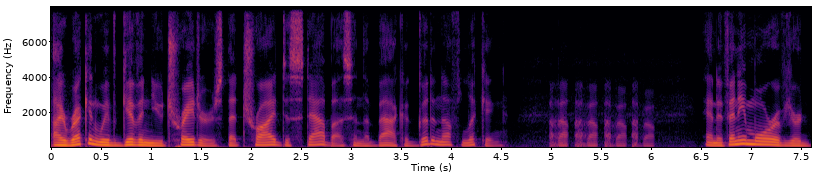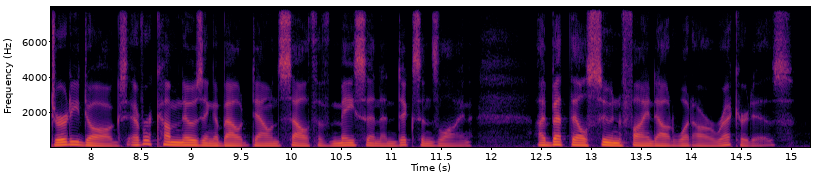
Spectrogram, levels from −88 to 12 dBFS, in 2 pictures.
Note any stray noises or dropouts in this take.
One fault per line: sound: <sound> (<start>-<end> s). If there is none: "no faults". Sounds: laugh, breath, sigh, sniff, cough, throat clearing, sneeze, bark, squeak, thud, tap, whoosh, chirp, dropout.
sound: laugh (5.0-6.0 s)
